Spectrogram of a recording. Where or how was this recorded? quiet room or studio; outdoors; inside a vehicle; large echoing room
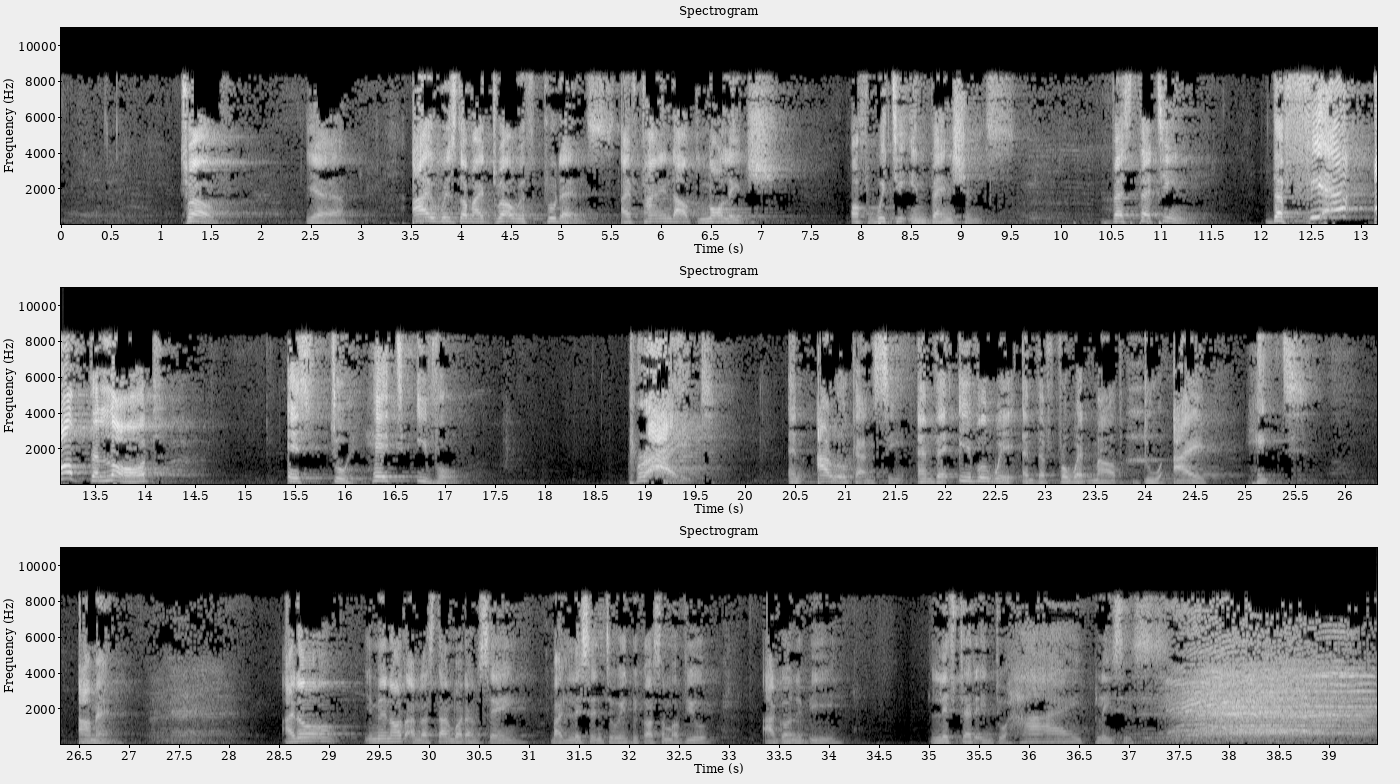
large echoing room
